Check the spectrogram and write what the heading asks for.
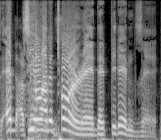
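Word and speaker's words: Ezio Auditore da Firenze: Izio. Diditor de Ferenc. – No, you gotta say it right. You gotta say it right. I'll do it for you, Breakman. It's Ezio Auditore de Firenze versus Ryu.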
